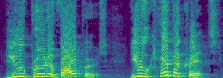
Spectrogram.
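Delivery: slow, rising, emphatic condemnation; stern rebuke. Acted. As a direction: drag out each word as an accusation. Jesus rebukes the Pharisees.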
